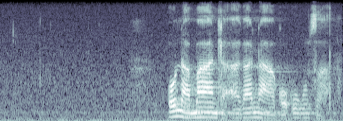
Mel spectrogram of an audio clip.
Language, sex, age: Xhosa, male, 26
